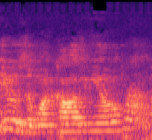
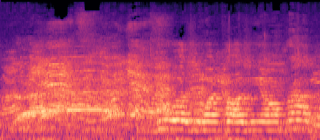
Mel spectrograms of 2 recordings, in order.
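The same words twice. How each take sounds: First: Said in the usual way. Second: "You" hit hard, drawn out slowly and loud; slow preaching repeat, leaning on "You"; stress on You. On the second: Acted. Repeats line for emphasis.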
